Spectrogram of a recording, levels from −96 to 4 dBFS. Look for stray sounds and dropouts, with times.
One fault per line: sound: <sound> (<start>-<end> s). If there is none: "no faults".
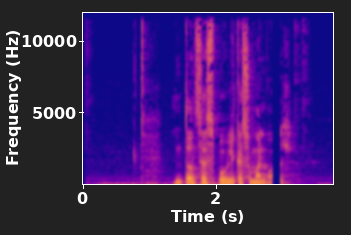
sound: dropout (2.8-3.0 s)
